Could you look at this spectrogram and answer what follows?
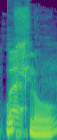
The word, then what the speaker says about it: Oslo: Technically, it's Oslo. Oslo.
